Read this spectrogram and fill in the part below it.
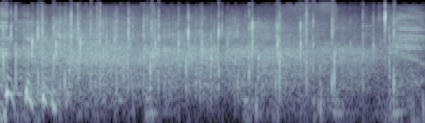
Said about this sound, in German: Nochmal ganz, ganz herzlichen Glückwunsch an Sie drei. Genau, einen Applaus.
